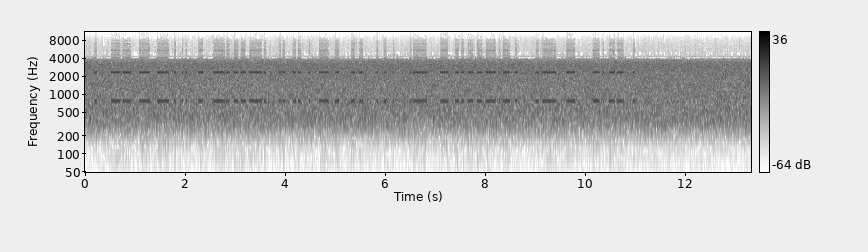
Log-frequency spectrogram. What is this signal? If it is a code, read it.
Beeps of irregular length, with phone line noise. There is no code.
